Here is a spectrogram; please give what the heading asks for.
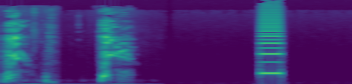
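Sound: hiccups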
